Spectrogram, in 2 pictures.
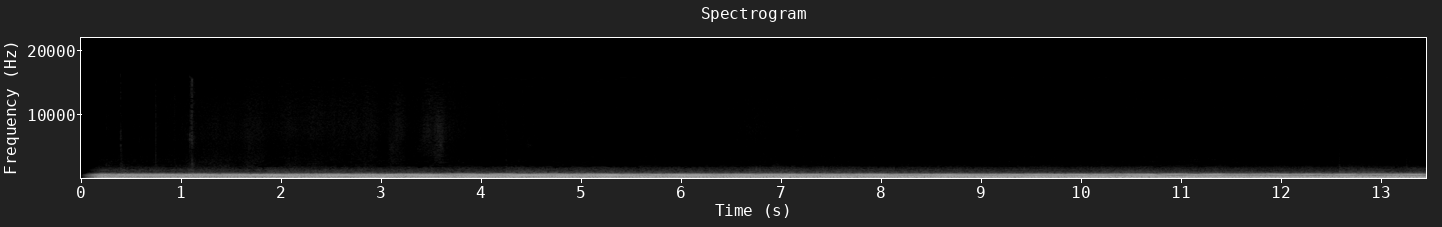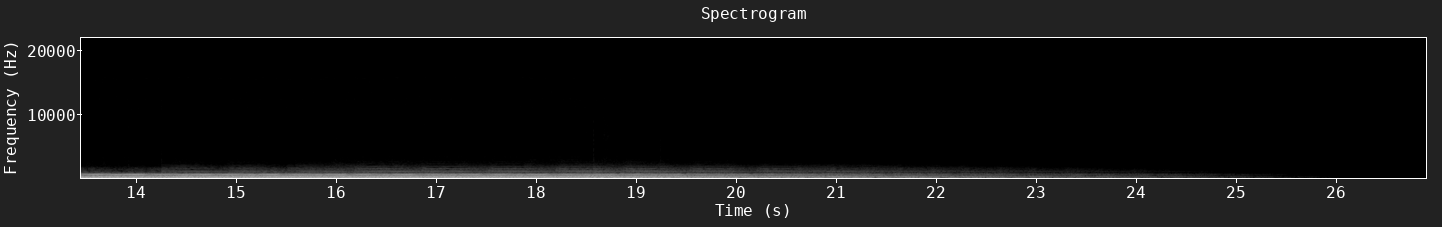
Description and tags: An ambient drone that I found hiding on my hard drive.
ambient, digital, drone, relaxing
